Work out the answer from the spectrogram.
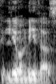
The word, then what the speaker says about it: Leonidas: I'll say it in Greek. Leonidas. That's how you say it in Greek, right?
